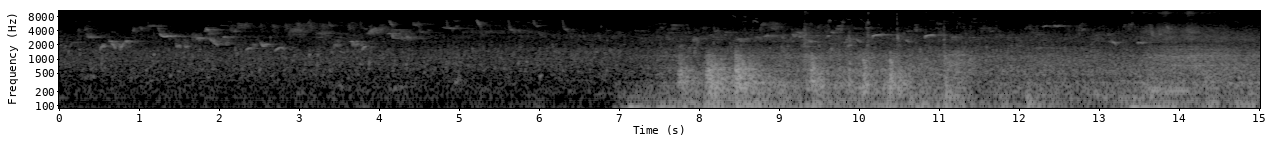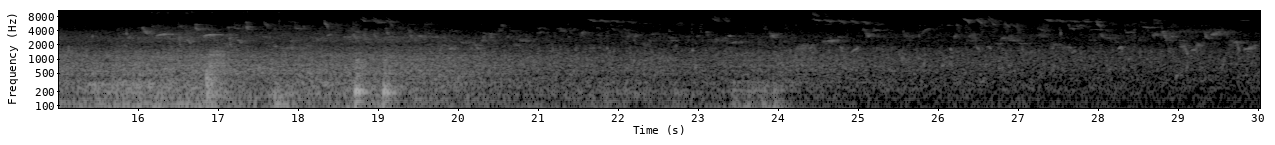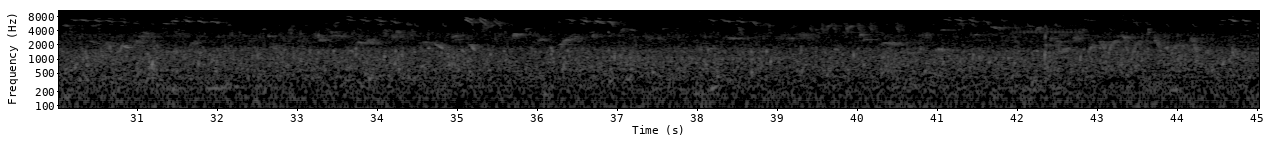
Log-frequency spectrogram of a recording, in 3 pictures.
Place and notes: Around Noon on a hot day in a shady spot by the river Tauber. Recorded with an Olympus LS 12 Recorder using the built-in microphones .Recorder was placed underneath the bike-path-bridge. The soft murmur of the river can be heard and numerous birds singing and calling. Bicycles and small motorbikes passing over the bridge. Bikers talking. A local train passing by on the railway next to the river. In the end a person with a dog appears to cool down in the shallow water.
